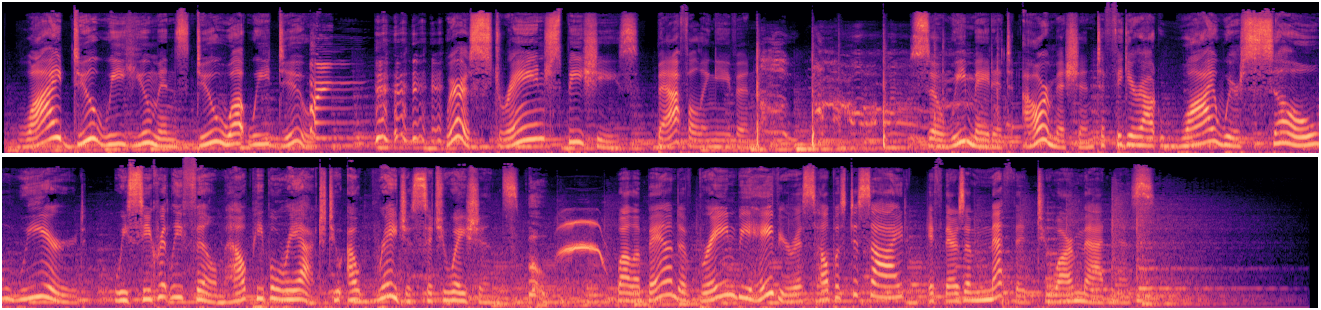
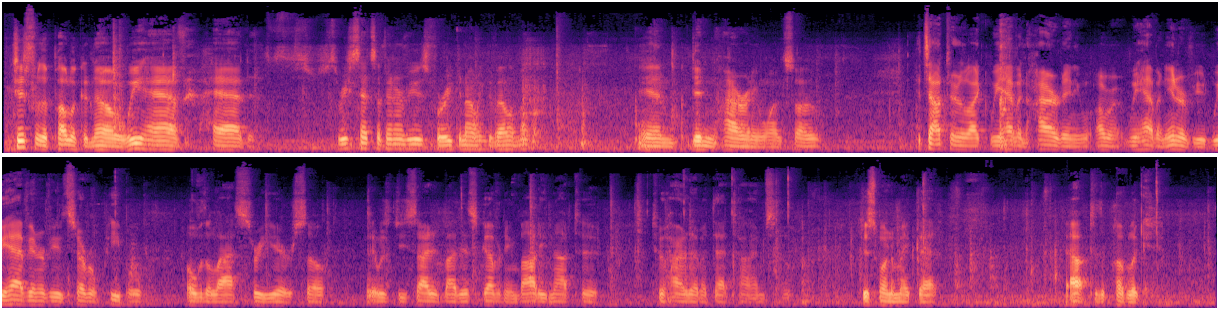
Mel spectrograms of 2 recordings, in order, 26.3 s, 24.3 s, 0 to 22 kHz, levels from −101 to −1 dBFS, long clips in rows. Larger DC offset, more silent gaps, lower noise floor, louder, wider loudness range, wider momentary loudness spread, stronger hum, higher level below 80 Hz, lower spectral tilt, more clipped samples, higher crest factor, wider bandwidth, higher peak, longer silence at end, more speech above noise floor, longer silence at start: first, 0.2% vs under 0.1%; neither; first, -55 dBFS vs -40 dBFS; about the same, -19 LUFS vs -20 LUFS; second, 4 LU vs 7 LU; second, 9 LU vs 19 LU; neither; first, -42 dBFS vs -64 dBFS; about the same, -4 dB/octave vs -5 dB/octave; neither; about the same, 16 dB vs 20 dB; about the same, 18 kHz vs 16.5 kHz; second, -4 dBFS vs 0 dBFS; first, 0.9 s vs 0 s; first, 36 dB vs 20 dB; about the same, 0 s vs 0 s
